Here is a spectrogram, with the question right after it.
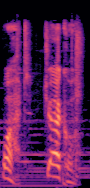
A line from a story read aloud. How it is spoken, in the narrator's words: he cried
